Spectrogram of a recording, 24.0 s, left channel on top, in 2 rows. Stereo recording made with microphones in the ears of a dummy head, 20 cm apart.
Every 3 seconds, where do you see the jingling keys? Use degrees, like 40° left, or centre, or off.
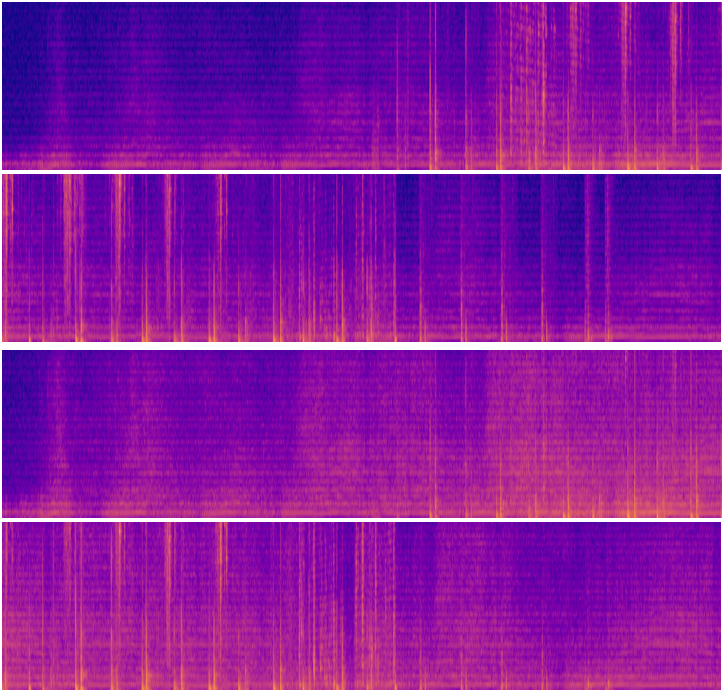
off, off, 80° left, 70° left, 20° left, 50° right, 60° right, off.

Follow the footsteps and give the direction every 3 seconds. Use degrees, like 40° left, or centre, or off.
off, off, 30° left, 40° right, 50° right, centre, 30° left, 40° left.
